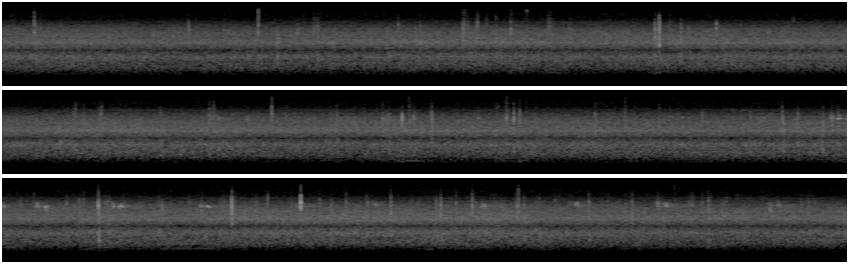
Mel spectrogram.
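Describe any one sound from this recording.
A small bird pecks and cracks seeds with sharp little clicks.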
